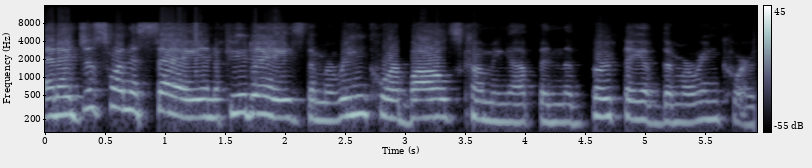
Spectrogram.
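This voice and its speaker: Speaking at a fairly slow pace, a woman with an American accent and an ordinary speaking voice uses a fairly high pitch with ordinary pitch variation. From Buffalo, New York. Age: 60s. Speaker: army veteran. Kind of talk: podcast interview. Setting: podcast recording.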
